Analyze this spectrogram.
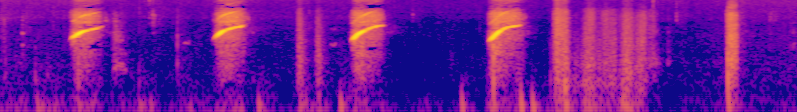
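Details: Grey francolin, called teetar, in the jungle: four loud, clear whistles rising sharply in pitch, about one per second, then quieter scattered clicks and ticks with otherwise silent surroundings.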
